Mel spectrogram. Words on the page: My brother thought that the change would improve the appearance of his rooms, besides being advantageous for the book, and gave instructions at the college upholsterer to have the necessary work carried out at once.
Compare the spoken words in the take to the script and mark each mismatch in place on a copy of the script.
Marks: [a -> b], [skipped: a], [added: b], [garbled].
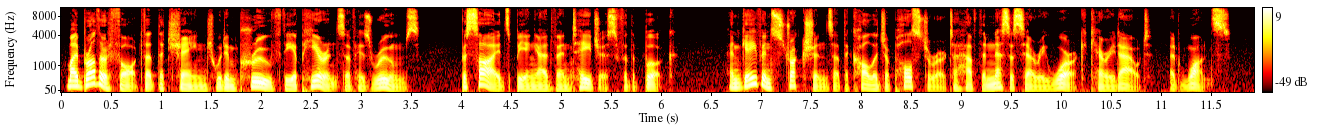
My brother thought that the change would improve the appearance of his rooms, besides being advantageous for the book, and gave instructions at the college upholsterer to have the necessary work carried out at once.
